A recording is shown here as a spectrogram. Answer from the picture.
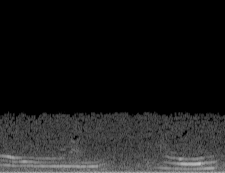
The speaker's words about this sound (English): Here, kitty, kitty, kitty, kitty, kitty. Oh, you listen, won't you? Nice, kitty.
